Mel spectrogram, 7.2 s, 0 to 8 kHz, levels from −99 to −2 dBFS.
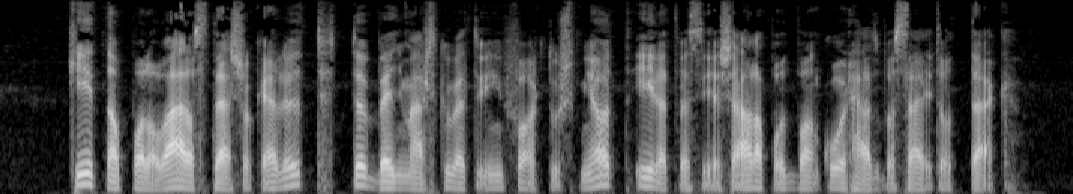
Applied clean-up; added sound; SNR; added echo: none; none; none; none.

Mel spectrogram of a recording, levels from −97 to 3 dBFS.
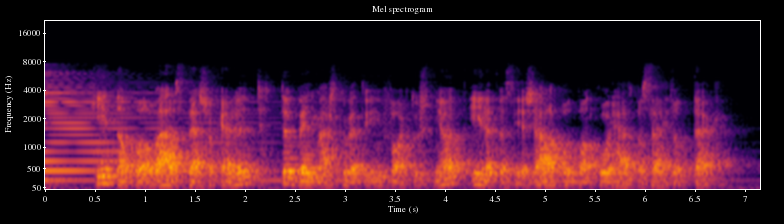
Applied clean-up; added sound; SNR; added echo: none; Piano; 13 dB; reverberation time 0.7 s.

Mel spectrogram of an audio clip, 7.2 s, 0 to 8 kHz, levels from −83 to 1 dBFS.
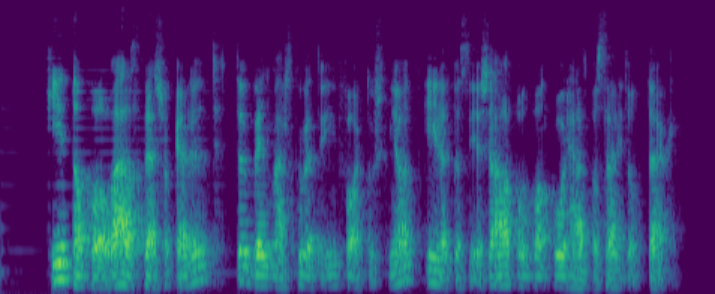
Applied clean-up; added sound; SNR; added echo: neural mask model DeepFilterNet 3.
